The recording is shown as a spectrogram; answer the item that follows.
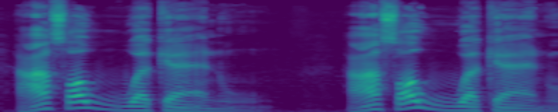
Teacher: ندغم الواو الأولى في الواو الثانية ويصير النطق بواو واحدة مشددة · Term: الواو اللينية تدغم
